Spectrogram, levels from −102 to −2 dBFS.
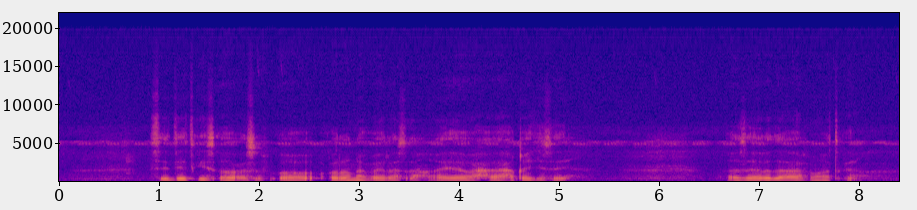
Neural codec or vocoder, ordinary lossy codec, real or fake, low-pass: vocoder, 44.1 kHz, 128 mel bands every 256 samples, BigVGAN v2; none; fake; none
